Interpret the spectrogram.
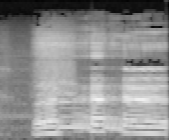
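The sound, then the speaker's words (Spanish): A person's voice imitates a whale call with one long, loud, droning moan, held steadily for nearly two seconds after a brief quiet start. “A, sonido de ballena.”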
